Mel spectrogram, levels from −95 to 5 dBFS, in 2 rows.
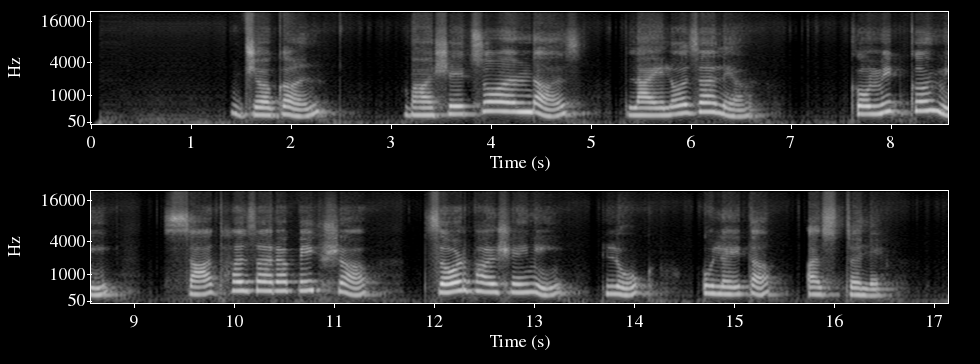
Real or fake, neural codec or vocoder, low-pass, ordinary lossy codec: fake; autoencoder, 48 kHz, 32 numbers a frame, DAC-VAE, trained on Japanese speech; none; none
